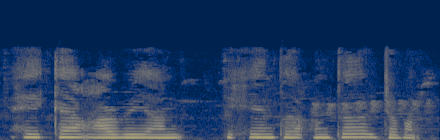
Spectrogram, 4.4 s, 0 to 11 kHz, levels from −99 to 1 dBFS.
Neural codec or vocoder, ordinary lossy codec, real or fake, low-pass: none; AAC, 32 kbps; real; 7.2 kHz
